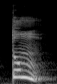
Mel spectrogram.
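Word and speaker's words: तुम: மே அப்படின்னா நம்ம ப்ரொனவுன்ஸ் பண்ணணும். நான் அப்படின்னா மே. நீ அப்படின்னா தும்.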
